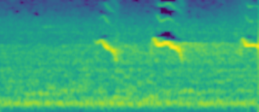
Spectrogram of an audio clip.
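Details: Brief red-winged shrike-babbler call from a garden in Motidhar, Mussoorie: two or three sharp high notes sliding downward, about a third of a second apart, over a low background hum.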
